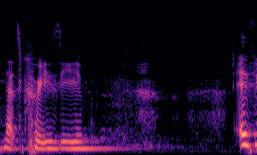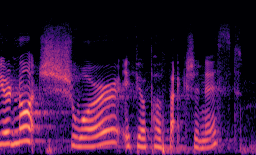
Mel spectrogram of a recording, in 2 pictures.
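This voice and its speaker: A woman in her twenties, originally from Singapore, speaks to a church congregation. She tells her stories with teasing, self-mocking humor, pitched in a middle range for a woman. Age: 20s. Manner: playful, self-mocking storytelling. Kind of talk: humorous sermon talk.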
